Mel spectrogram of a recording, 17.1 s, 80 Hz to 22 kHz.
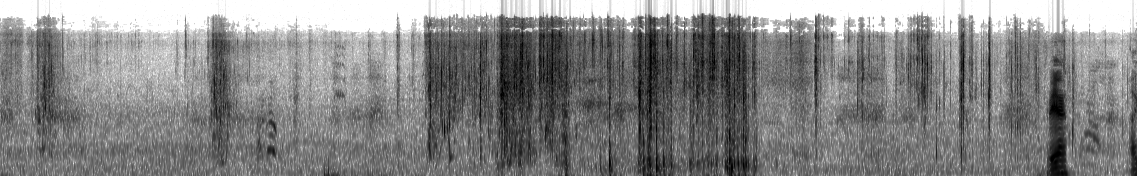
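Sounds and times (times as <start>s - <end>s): water splashing: 0.5s - 1.2s, 3.1s - 3.8s, 6.4s - 9.0s.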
